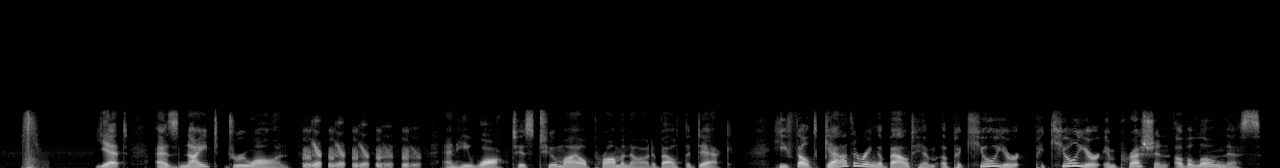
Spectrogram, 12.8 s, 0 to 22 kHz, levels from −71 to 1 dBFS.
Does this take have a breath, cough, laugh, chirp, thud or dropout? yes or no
yes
